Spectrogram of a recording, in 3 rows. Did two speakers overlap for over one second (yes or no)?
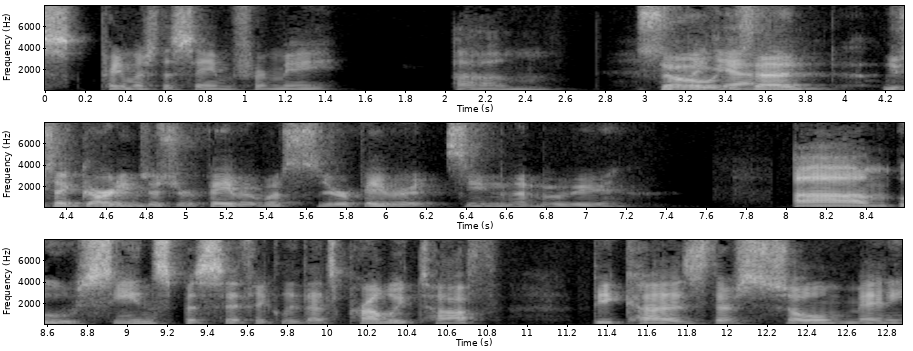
no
